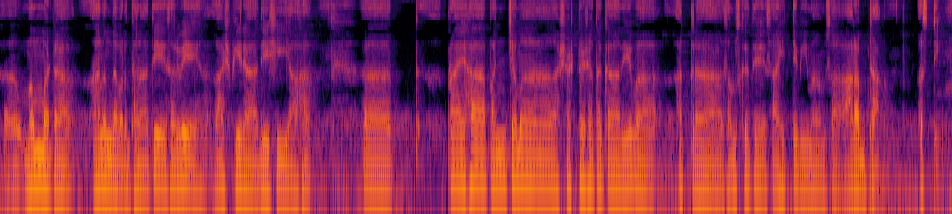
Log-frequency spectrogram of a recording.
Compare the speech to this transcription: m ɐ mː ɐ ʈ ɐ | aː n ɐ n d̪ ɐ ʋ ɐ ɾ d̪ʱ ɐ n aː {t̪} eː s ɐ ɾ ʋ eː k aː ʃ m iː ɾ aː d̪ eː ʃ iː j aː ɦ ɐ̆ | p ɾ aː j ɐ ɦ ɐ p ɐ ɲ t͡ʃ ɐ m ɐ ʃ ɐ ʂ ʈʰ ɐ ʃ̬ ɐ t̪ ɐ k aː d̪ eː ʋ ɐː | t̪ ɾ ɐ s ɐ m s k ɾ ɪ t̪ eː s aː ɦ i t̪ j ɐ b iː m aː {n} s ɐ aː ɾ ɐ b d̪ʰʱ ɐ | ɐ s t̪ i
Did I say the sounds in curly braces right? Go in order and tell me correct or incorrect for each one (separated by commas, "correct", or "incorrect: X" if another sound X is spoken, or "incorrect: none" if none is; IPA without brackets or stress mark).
correct, incorrect: m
